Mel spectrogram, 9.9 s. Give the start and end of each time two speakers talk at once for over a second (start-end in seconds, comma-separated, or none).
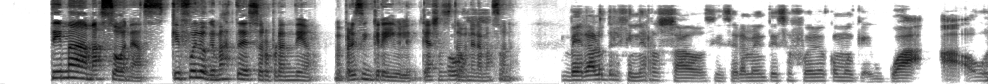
none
